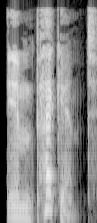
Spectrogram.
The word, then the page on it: impeccant: British English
